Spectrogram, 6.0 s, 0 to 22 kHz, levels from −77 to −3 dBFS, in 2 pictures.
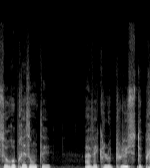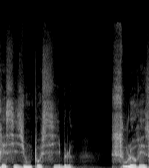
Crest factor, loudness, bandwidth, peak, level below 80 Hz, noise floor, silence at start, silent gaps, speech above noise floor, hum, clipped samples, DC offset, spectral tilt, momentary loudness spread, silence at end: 14 dB; -22 LUFS; 16.5 kHz; -8 dBFS; -48 dBFS; -58 dBFS; 0 s; none; 38 dB; none; under 0.1%; under 0.1%; -5.5 dB/octave; 9 LU; 0 s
